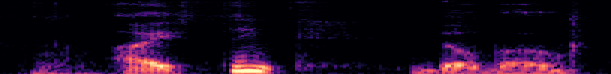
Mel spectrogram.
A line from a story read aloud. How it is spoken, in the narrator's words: he said quietly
